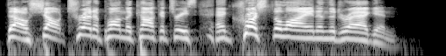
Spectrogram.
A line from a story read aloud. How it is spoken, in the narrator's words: the cardinals thundered forth in loud tones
